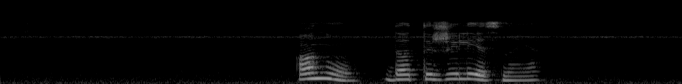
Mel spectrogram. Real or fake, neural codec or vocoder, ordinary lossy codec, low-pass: real; none; none; none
